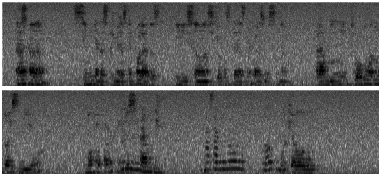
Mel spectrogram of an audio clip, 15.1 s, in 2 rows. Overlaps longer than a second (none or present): none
